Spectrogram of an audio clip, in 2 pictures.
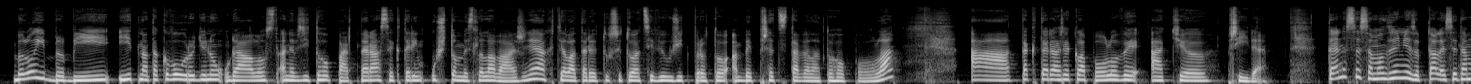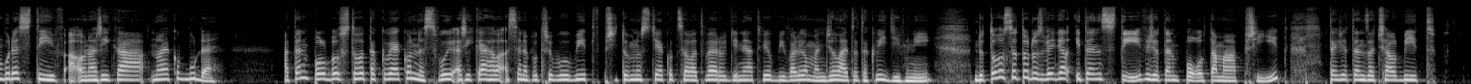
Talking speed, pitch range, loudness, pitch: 200 wpm, 185-230 Hz, -16 LUFS, 205 Hz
